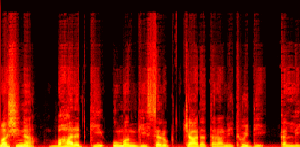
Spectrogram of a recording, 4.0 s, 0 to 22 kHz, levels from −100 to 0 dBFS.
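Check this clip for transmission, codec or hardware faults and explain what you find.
One codec fault runs through the whole speech clip. The damage is plainly audible from start to finish. The likely cause is Opus compression in its music (CELT) mode. The band energies are kept, but starved bands are filled with folded or noise content. This fits a bitrate near 16 kbps. The sound is rough, grainy and noisy rather than swirly. Fullband range is kept, with nothing above about 20.2 kHz.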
